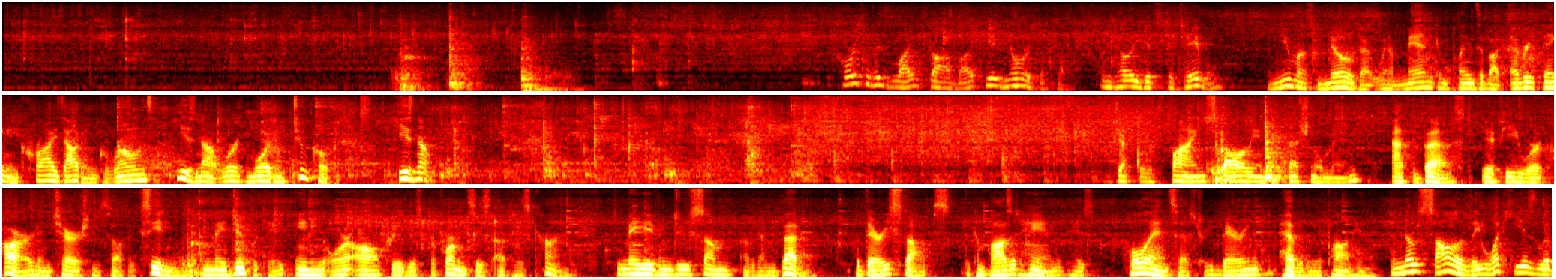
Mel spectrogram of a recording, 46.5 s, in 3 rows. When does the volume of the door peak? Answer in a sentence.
The loudest moment of the door is at 28 seconds.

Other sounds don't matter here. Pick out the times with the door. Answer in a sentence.
The door can be heard from 3.9 to 5.8 s, from 27.6 to 28.4 s and from 32.8 to 33.5 s.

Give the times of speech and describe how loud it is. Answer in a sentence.
The speech can be heard from 8.3 to 19.9 s, getting louder; and from 26.6 to 46.4 s, at a steady volume.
